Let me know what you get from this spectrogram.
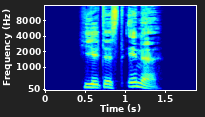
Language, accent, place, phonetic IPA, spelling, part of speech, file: German, Germany, Berlin, [ˌhiːltəst ˈɪnə], hieltest inne, verb, De-hieltest inne.ogg
- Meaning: inflection of innehalten: 1. second-person singular preterite 2. second-person singular subjunctive II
